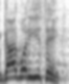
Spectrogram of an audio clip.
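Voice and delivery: high-pitched, eager mock question; eager asking. Believer asking God about his Son, eagerly. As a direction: call the question upward, pitch lifted high.

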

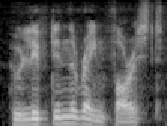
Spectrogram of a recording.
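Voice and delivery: ordinary delivery, nothing marked

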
